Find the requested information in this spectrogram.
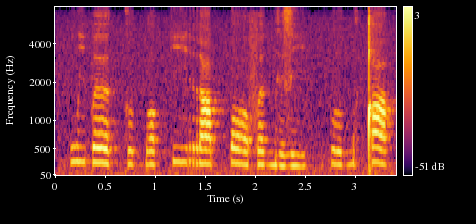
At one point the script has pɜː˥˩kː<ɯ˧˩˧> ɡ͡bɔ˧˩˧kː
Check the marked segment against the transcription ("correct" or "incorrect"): incorrect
